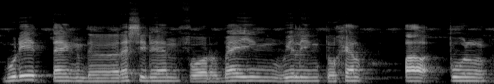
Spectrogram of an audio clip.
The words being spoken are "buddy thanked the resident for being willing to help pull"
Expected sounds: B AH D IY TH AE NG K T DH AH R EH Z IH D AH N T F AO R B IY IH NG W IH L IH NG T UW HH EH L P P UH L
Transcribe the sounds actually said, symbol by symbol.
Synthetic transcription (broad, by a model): B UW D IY T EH NG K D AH R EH S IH D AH N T F AO R B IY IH NG W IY L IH NG T UW HH EH L P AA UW L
